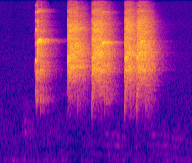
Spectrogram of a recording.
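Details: From atop a rock, a black francolin gives its grating call: a drawn-out scratchy first note, then four rough, buzzy notes in two quick pairs, the whole phrase lasting about two seconds over a quiet background.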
